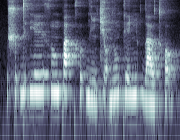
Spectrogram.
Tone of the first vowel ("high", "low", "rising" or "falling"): high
